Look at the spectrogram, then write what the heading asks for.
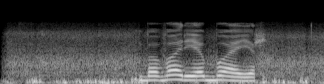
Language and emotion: Russian, neutral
